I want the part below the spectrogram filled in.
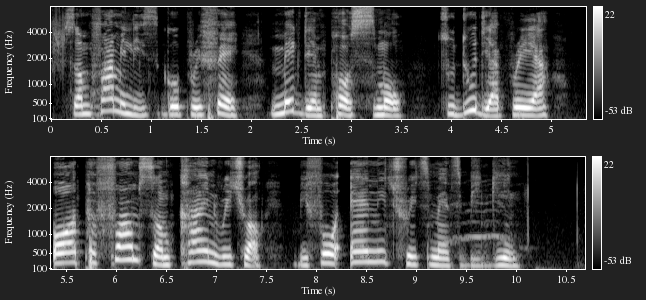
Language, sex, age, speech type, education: Nigerian Pidgin, female, 30-45, spontaneous, tertiary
